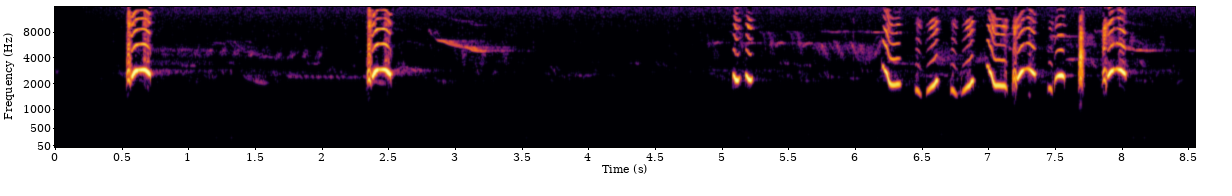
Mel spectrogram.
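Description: An oriole's warbling song in May, among blossoming trees in the forenoon: short bursts of rich, fluty whistled notes with pauses between them, ending in a quicker run of looping, rising and falling phrases, clear against a quiet background.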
